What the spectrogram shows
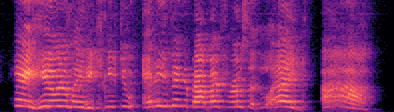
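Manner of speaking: very high, cried-out voice. A player voices their character calling to the healer lady, crying out. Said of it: "is going to cry out".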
